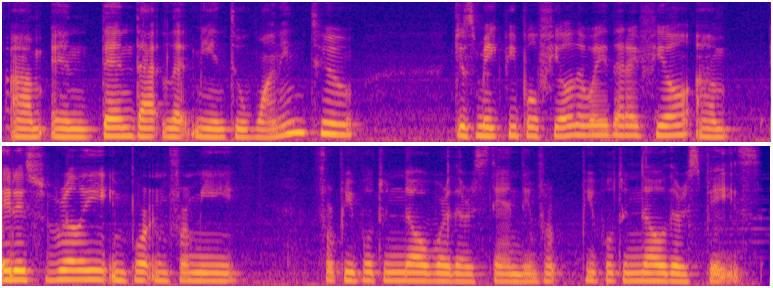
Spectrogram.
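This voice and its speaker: Young woman from Peru, radio interview guest, deep gravelly mellow voice, casual with fillers. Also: little pitch movement, normal speed. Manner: conversational, frequent ums and uhs. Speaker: guest, arts organizer.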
